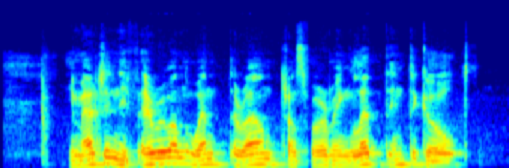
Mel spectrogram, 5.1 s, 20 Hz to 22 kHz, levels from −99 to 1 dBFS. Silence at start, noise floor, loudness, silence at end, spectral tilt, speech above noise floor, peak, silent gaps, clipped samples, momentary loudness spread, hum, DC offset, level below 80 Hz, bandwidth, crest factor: 0.4 s; -50 dBFS; -26 LUFS; 0.45 s; -7.5 dB/octave; 26 dB; -8 dBFS; none; under 0.1%; 10 LU; none; under 0.1%; -66 dBFS; 7.6 kHz; 18 dB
